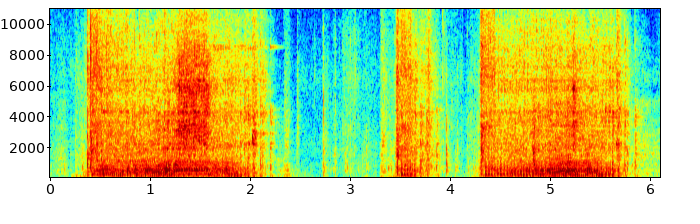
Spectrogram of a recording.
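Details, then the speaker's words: Chainsaw cold start after choke released, new fuel filter: bursts to high revs for a couple of seconds then sags and dies, twice; owner suspects new filter still filling with fuel. "It's a new filter, so I'm imagining it's sucking up fuel into that now. Which we'll probably have to do that a little bit more. Just to get the filter full of fuel."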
